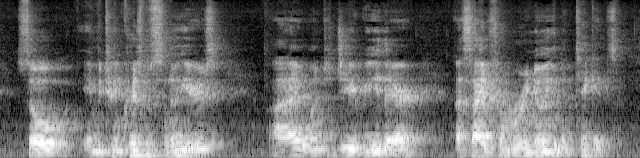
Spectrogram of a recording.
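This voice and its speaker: Audible room echo surrounds a man as he talks at a fairly slow pace. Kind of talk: casual vlog chat, storytelling. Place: home room. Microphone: camera far.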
